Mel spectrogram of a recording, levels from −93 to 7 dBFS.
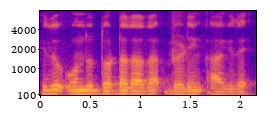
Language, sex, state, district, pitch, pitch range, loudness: Kannada, male, Karnataka, Koppal, 120 Hz, 115-130 Hz, -16 LUFS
